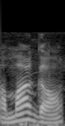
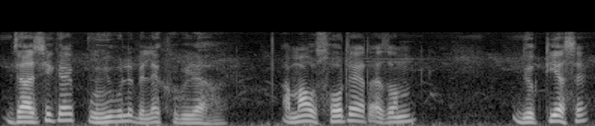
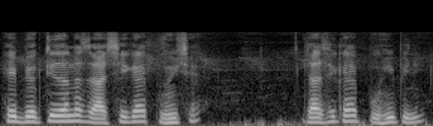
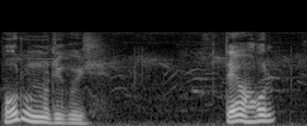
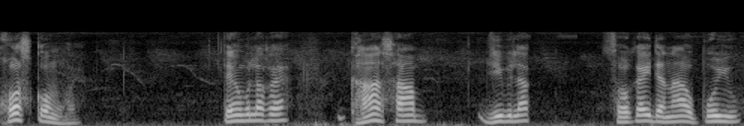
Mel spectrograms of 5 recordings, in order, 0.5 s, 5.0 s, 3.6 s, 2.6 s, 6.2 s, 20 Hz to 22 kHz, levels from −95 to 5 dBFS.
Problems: constant background noise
